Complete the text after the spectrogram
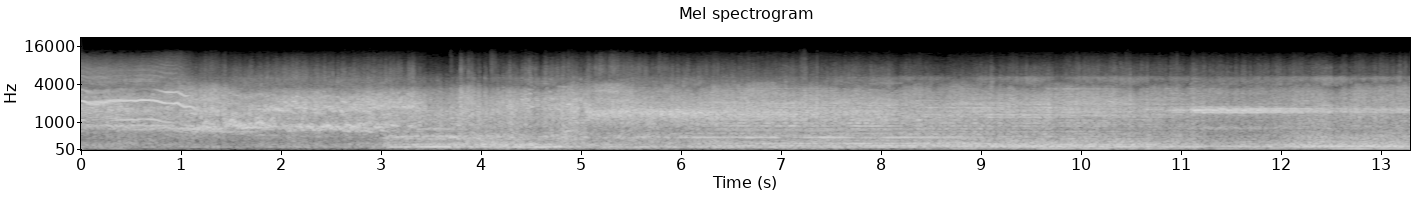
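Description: A car whose brakes have failed skids with loudly screeching tires, then gives way to a sustained roar of engine and grinding noise that fills the rest of the scene. No one speaks.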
